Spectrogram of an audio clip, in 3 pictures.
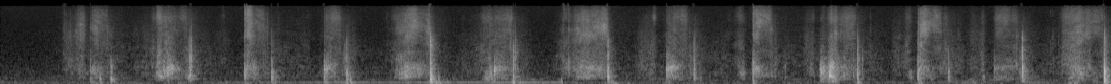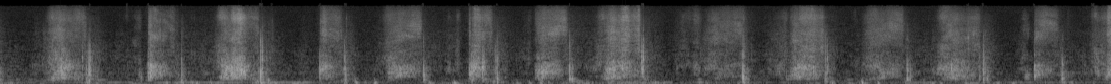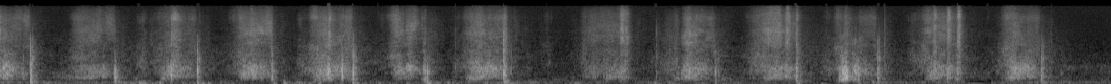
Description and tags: Footsteps, slippers dragging on tile
Slippers dragging on bathroom tile
bathroom, drag, slippers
